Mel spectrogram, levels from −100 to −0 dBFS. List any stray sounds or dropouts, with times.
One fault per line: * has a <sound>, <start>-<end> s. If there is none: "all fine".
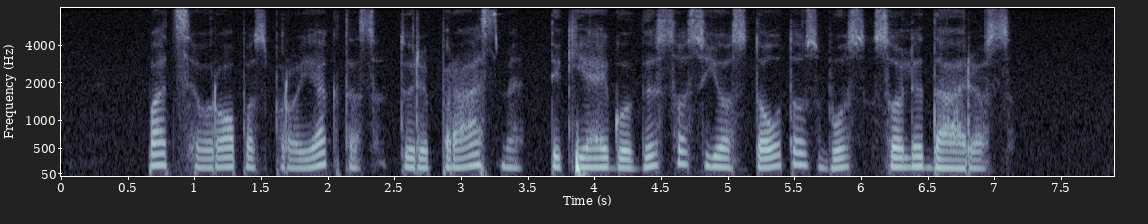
all fine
